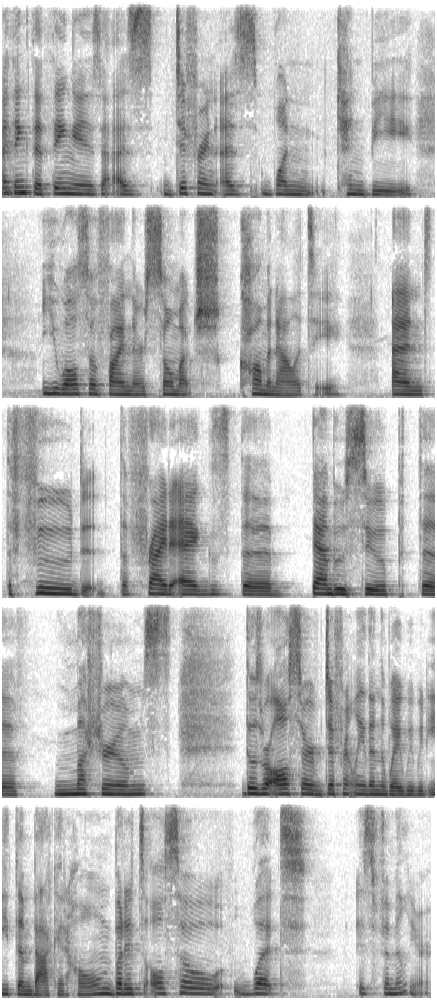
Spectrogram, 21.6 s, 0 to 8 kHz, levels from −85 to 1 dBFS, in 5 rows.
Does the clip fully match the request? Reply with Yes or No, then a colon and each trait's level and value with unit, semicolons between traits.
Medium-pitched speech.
Yes: medium, 180 Hz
